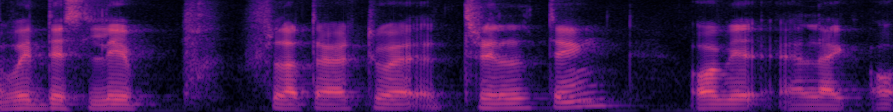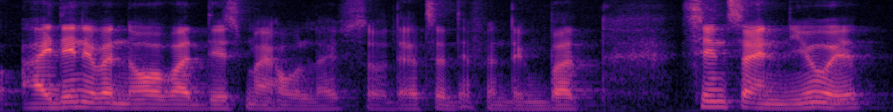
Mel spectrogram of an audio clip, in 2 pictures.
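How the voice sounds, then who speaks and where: A young vlogger talks casually to the camera in a lowish voice, hesitating and frequently stopping to correct himself. English is his third or fourth language, not his first, and his accent blends British, American and Indian-influenced English.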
